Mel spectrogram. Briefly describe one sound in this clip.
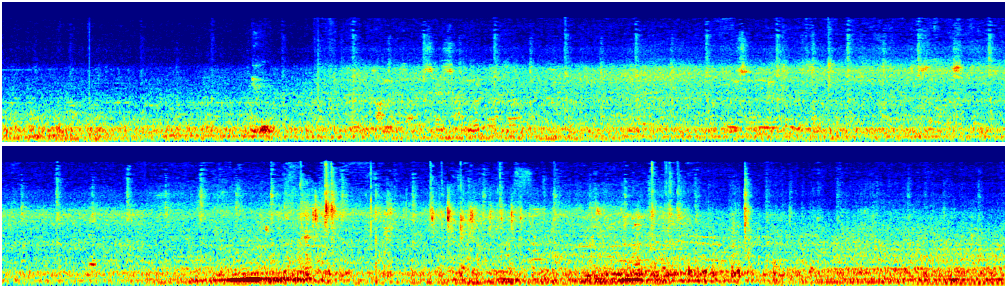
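A bus engine rumbles steadily as the bus drives along a road.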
